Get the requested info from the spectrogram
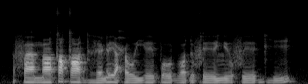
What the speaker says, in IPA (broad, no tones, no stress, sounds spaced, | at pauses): f aː m ɪː tˤ a tˤ oː dʱ ɛ ɳ eː ħ oː j eː p o d̪ ɔ ɗ ʊ f ɾ ɪː lʲ o f ɪː ɡʱ i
